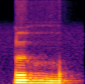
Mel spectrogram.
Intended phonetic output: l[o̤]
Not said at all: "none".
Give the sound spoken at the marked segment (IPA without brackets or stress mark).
o̤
